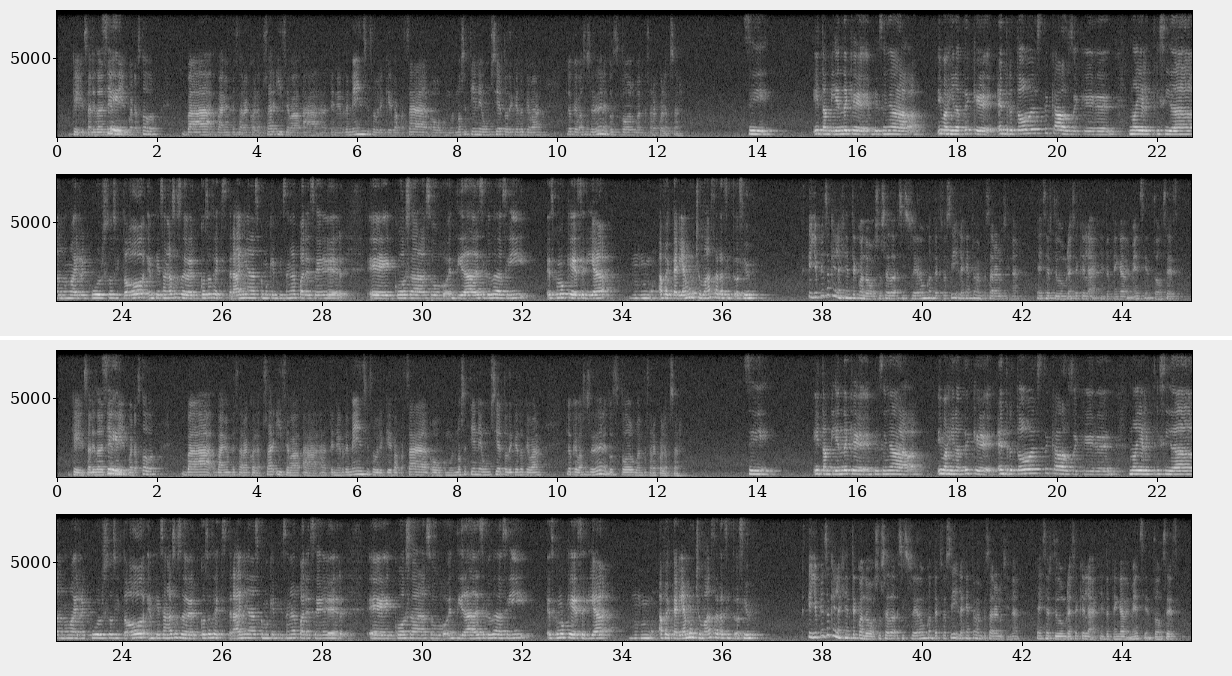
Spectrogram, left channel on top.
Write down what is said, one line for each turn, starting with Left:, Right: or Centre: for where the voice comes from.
Right: que sales a
Left: sí,
Right: la tienda y encuentras todo, va, van a empezar a colapsar y se va a, a tener demencia sobre qué va a pasar o como no se tiene un cierto de qué es lo que va, lo que va a suceder, entonces todo va a empezar a colapsar.
Left: sí. Y también de que empiecen a, imagínate que entre todo este caos de que no hay electricidad, no hay recursos y todo, empiezan a suceder cosas extrañas, como que empiezan a aparecer eh, cosas o entidades y cosas así. Es como que sería, mm, afectaría mucho más a la situación. <laughs>
Right: Que yo pienso que la gente cuando suceda, si sucede un contexto así, la gente va a empezar a alucinar. La incertidumbre hace que la gente tenga demencia, entonces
